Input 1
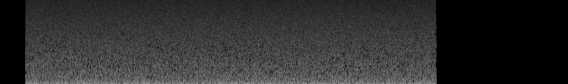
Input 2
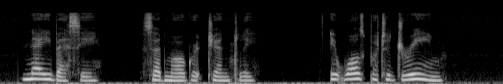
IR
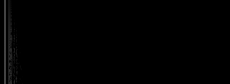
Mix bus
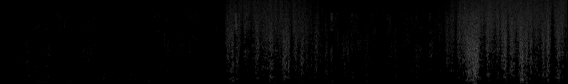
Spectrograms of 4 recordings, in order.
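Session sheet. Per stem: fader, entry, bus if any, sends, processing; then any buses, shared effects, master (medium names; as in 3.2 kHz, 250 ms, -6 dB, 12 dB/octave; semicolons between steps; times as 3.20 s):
2.94 s -7 dB -> 3.46 s -17 dB -> 4.29 s -17 dB -> 4.64 s -4.5 dB, 2.00 s, send -13 dB, echo send -7.5 dB, de-hum 156 Hz, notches 8; peak limiter -26.5 dBFS, peak gain reduction 7 dB
-12.0 dB, 0.00 s, no send, no echo send, spectrum-flattening compressor 10:1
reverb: on, RT60 0.50 s, pre-delay 35 ms
echo: feedback delay 62 ms, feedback 30%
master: spectral gate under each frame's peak -20 dB weak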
